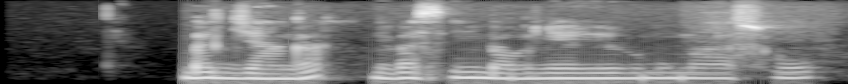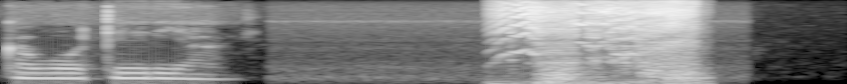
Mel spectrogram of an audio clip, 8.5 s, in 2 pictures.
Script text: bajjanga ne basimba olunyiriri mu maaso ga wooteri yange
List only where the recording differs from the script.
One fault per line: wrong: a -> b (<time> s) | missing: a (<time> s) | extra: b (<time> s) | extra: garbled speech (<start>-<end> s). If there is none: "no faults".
no faults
